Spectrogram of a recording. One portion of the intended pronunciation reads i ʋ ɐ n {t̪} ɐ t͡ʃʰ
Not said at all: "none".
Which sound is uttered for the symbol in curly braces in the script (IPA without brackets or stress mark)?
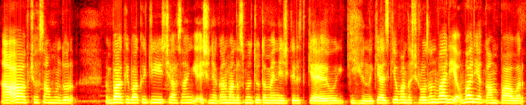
d̪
